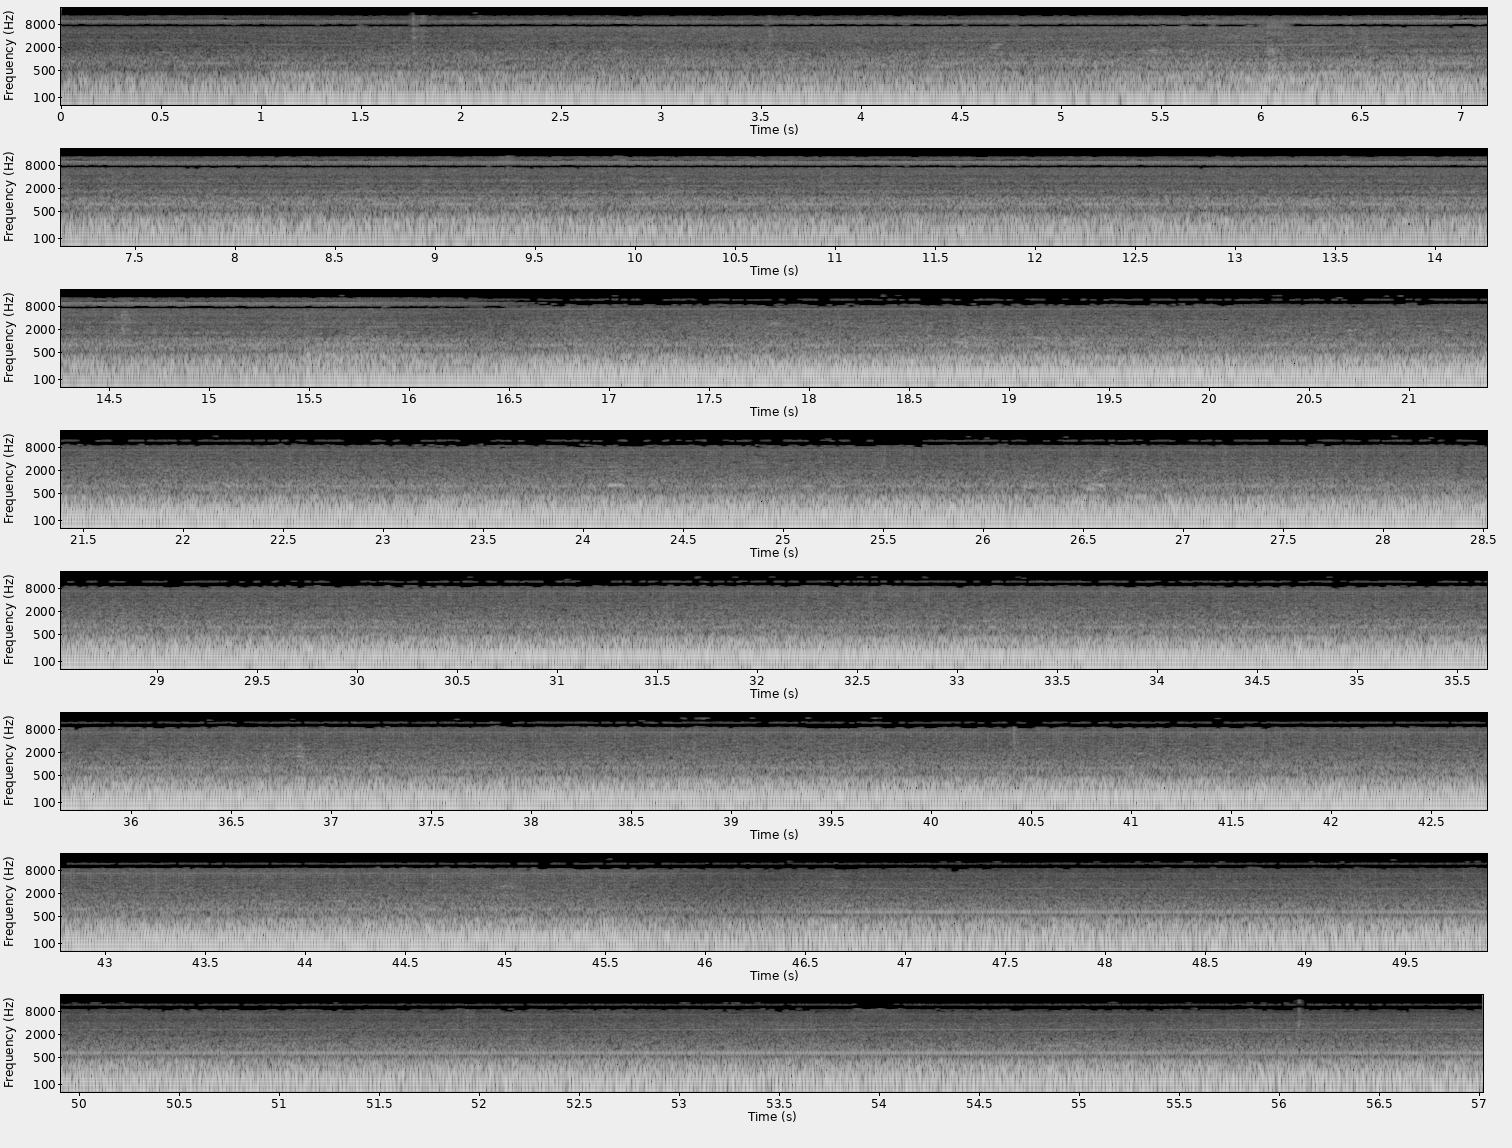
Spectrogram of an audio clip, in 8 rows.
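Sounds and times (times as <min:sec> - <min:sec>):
turboprop cabin drone: 0:00.0 - 0:57.0.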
